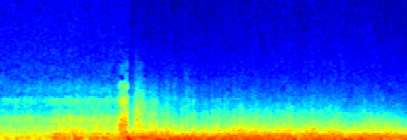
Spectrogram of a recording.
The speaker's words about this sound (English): Picking up speed, the truck careens down a steep road. The American jumps out of the truck and tumbles head over heels down a steep bank of gravel and stones. The truck plunges off a cliff.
